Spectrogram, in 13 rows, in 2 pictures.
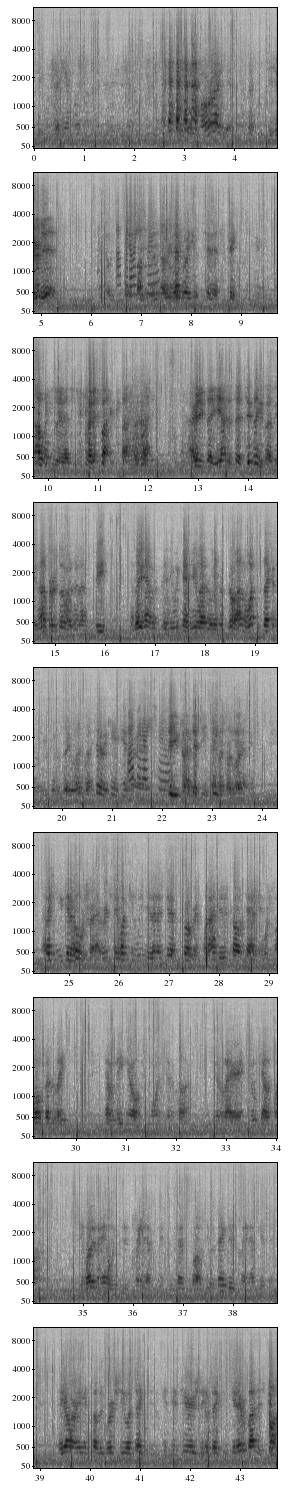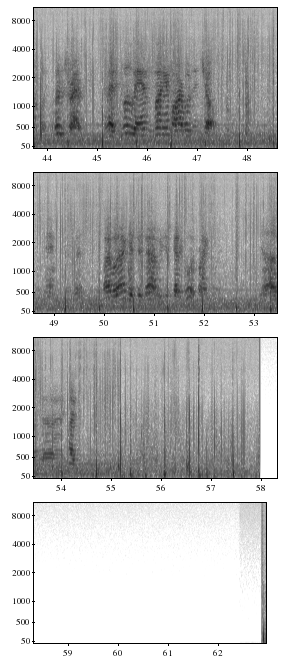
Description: OFFICE CONVERSATION, August 20, 1965
Secret White House Tapes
